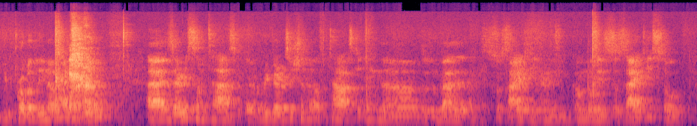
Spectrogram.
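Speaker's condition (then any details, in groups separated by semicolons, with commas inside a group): No condition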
